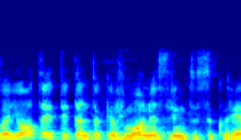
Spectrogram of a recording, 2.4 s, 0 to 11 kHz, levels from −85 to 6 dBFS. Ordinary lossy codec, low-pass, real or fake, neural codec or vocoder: Opus, 64 kbps; 7.2 kHz; real; none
